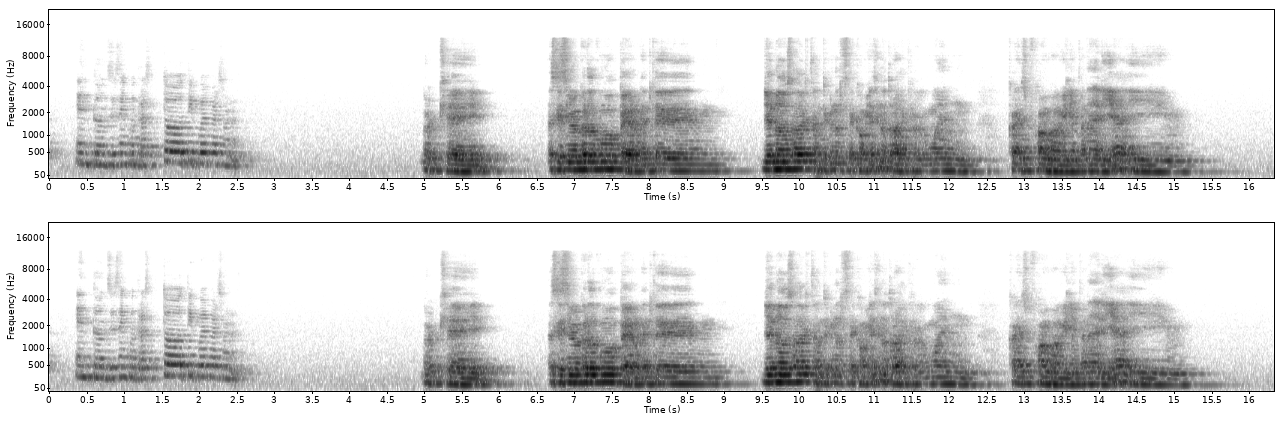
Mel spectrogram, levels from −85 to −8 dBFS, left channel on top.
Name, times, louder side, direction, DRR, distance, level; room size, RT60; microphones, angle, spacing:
voice 1, 0.4-2.5, left 1 dB, 30° right, -1 dB, 0.4 m, -31 dB
voice 2, 5.0-5.8 6.7-8.9 9.5-12.2 12.8-15.1, left 1 dB, 55° left, -4 dB, 1.0 m, -20 dB
3.0 x 2.3 x 2.2 m, 0.83 s
head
